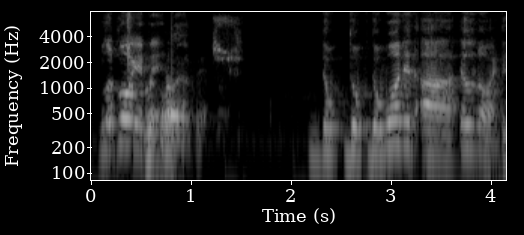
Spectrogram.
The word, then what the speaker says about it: Blagojevich: Blanovich? How do you say his last name? Blagojevich.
